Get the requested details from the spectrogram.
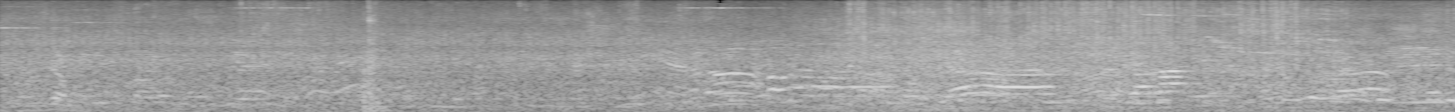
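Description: A crowd of people chatter and call out close by.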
